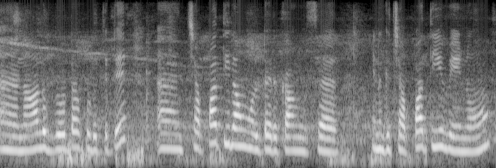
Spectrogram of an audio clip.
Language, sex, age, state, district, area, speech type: Tamil, female, 45-60, Tamil Nadu, Mayiladuthurai, rural, spontaneous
